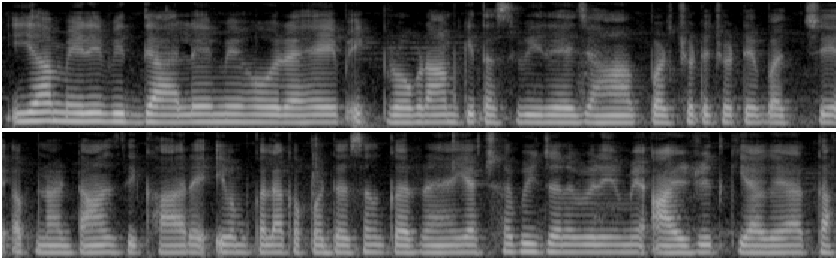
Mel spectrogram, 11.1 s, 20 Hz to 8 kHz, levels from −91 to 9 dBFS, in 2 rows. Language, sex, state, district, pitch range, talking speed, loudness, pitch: Hindi, female, Bihar, Lakhisarai, 170-175 Hz, 200 wpm, -27 LUFS, 175 Hz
